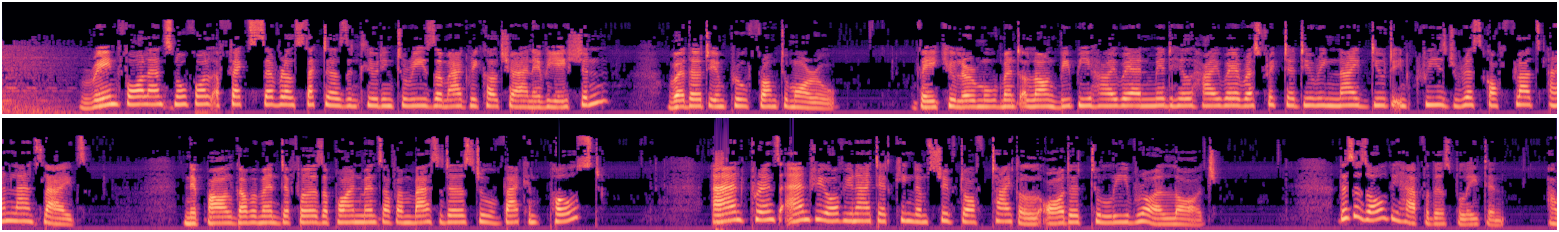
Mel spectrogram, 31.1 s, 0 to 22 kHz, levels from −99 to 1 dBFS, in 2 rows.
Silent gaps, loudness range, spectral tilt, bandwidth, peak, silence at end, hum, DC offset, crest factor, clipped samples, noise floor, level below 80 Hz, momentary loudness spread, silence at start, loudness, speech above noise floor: none; 3 LU; -4 dB/octave; 12.5 kHz; 0 dBFS; 0 s; none; under 0.1%; 20 dB; under 0.1%; -55 dBFS; -52 dBFS; 8 LU; 0 s; -19 LUFS; 36 dB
